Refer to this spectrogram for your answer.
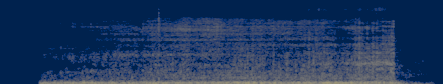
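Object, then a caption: Thin flat wooden board. Long nails scratch across a thin, flat, solid wooden heart-shaped plaque. The result is about four seconds of steady, dense scraping with a deep low rumble and a faint bright rasp on top, which cuts off cleanly at the end.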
